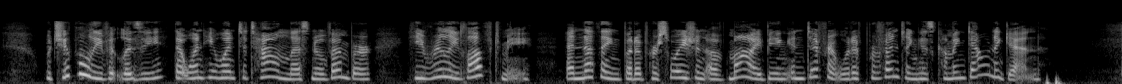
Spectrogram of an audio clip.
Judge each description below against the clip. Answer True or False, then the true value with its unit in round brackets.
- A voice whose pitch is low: False (275 Hz)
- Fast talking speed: False (175 wpm)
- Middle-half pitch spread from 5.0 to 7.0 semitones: False (4.1 semitones)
